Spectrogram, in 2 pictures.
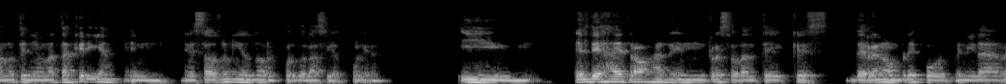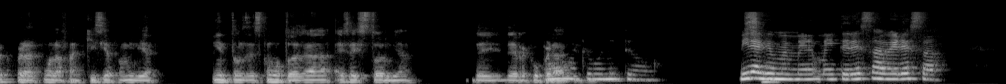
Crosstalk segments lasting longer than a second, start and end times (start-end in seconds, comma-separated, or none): none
